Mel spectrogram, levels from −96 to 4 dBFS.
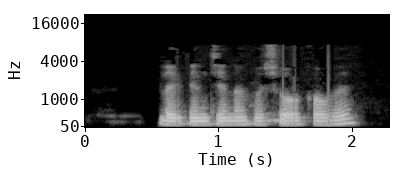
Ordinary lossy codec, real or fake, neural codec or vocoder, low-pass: MP3, 32 kbps; real; none; 7.2 kHz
